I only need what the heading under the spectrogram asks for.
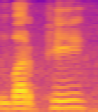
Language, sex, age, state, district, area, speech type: Punjabi, male, 30-45, Punjab, Barnala, urban, spontaneous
